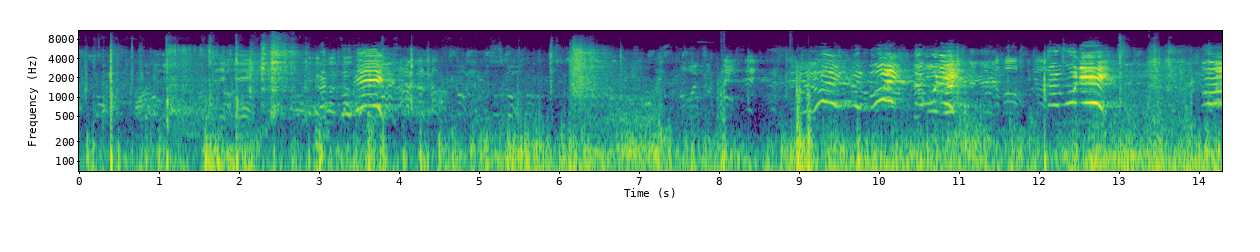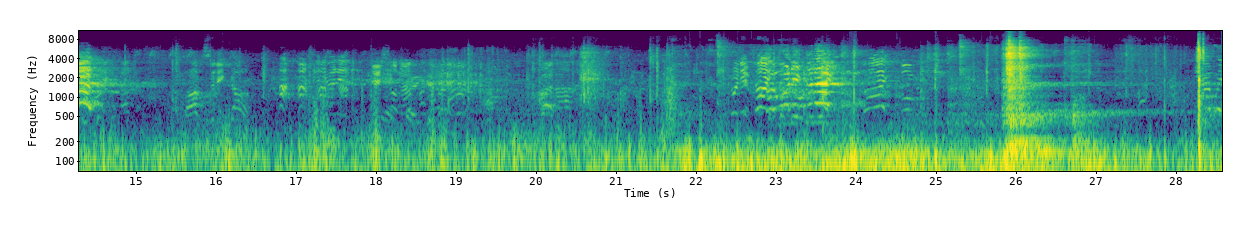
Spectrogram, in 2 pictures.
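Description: Adult men shout to each other across an outdoor pitch.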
